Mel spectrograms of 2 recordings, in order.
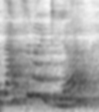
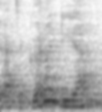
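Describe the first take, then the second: First: "an" lifted with a rise, higher voice; stress on an. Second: Said in the usual way. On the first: Retold or imitated. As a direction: lean on "an" in "That's an idea.". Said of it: "only heard the tone of voice". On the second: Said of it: "Notice she didn't say".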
